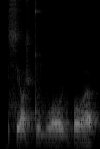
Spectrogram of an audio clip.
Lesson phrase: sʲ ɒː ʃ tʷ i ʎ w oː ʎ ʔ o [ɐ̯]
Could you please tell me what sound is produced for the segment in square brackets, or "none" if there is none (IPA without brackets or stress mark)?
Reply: ɐ̯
